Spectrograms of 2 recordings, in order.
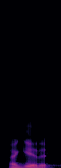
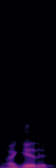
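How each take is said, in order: Both takes have the same delivery.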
